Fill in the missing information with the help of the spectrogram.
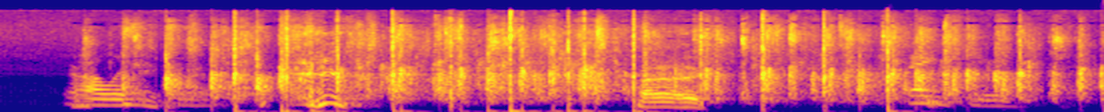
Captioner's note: applause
